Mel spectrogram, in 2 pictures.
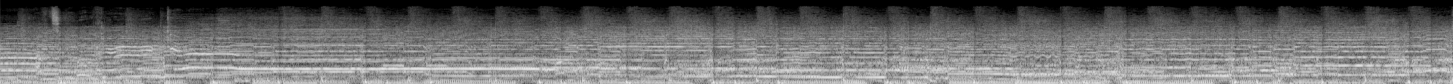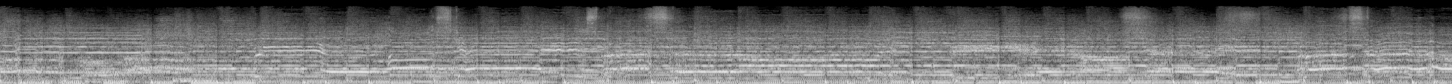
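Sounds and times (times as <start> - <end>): bass: 0.0 - 29.0
lead electric guitar melody: 0.0 - 29.0
drum beat: 1.9 - 29.0.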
